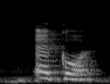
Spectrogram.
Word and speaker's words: école: That is the reason we have given the accent aigu on E. So the pronunciation is école.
